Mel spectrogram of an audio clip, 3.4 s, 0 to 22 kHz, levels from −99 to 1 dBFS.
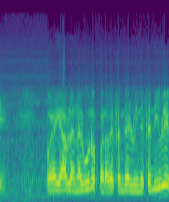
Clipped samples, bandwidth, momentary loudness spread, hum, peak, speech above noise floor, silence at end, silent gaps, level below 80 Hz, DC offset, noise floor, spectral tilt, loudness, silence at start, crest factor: under 0.1%; 6.6 kHz; 14 LU; none; 0 dBFS; 23 dB; 0 s; none; -56 dBFS; under 0.1%; -36 dBFS; -6.5 dB/octave; -14 LUFS; 0 s; 14 dB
